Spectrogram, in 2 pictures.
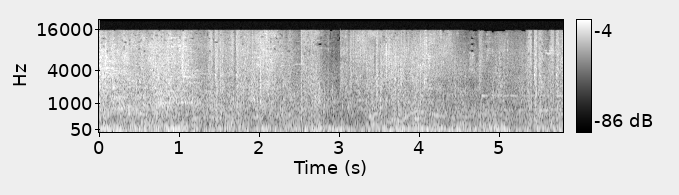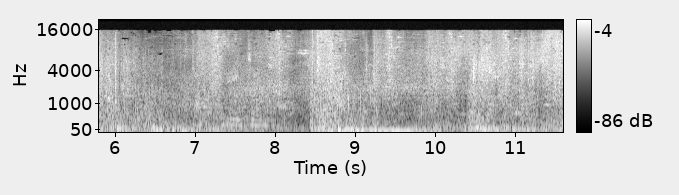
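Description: Magic spells blast and crackle in a fast fight.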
